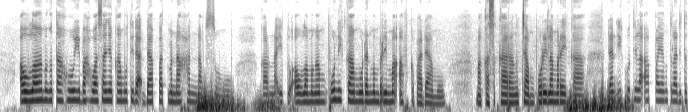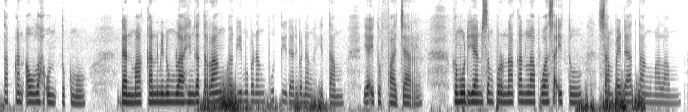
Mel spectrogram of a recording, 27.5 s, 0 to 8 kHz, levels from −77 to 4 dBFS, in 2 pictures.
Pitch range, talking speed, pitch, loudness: 165-200 Hz, 105 wpm, 185 Hz, -15 LUFS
